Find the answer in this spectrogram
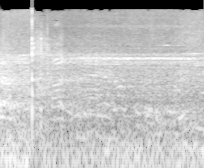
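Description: A single sharp crack of a cricket bat striking the ball, over faint distant voices and a low background rumble.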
